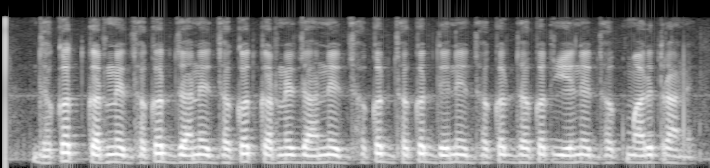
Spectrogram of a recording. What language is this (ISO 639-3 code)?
mar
